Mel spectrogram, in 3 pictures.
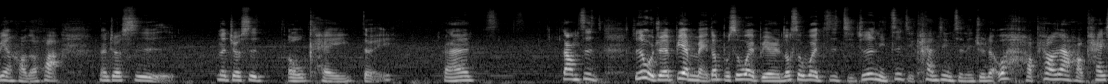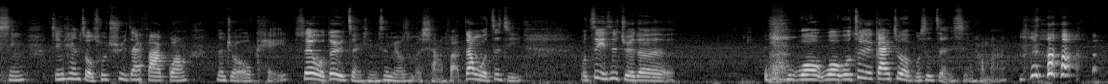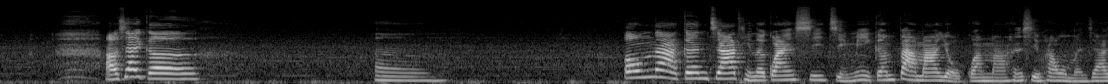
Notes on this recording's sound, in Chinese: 由於擔心音質太差（其實還是蠻差的，電風扇開太大聲了，真的好熱！）。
